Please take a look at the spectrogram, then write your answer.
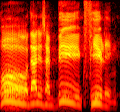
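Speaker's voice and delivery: slow, drawn-out puppet monster character voice. Explaining how Sesame Street teaches kids about emotions, Cookie Monster voice. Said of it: "The Cookie Monster says".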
